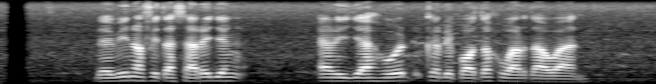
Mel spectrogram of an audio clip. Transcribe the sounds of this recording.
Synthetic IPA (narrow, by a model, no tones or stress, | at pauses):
dewinofit̪asaɾid͡ʒɨŋ | ʔɛlid͡ʒaɦudkɨrdipɔt̪ɔkəwart̪awan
